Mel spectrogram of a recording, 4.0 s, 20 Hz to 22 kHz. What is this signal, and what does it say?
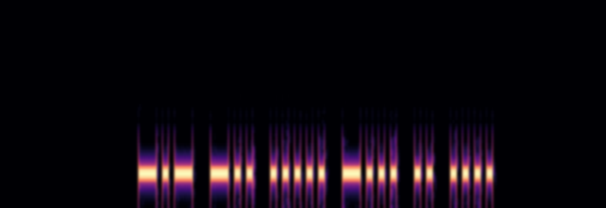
Morse code, heard as a keyed tone, about 30 wpm, 700 Hz. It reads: KD5BIH
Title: USA Call Signs Repeated 3x 30wpm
